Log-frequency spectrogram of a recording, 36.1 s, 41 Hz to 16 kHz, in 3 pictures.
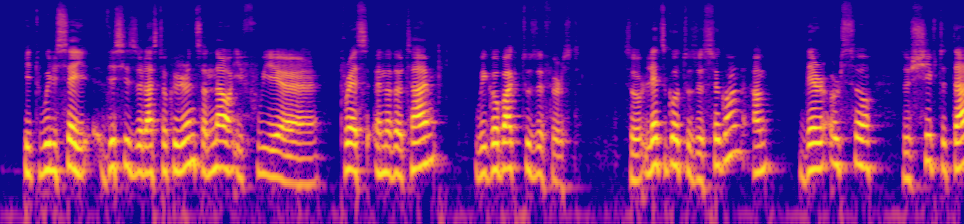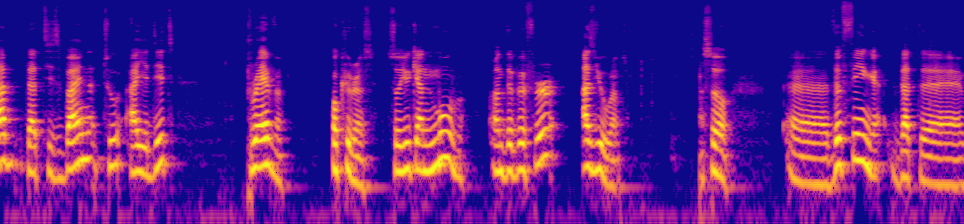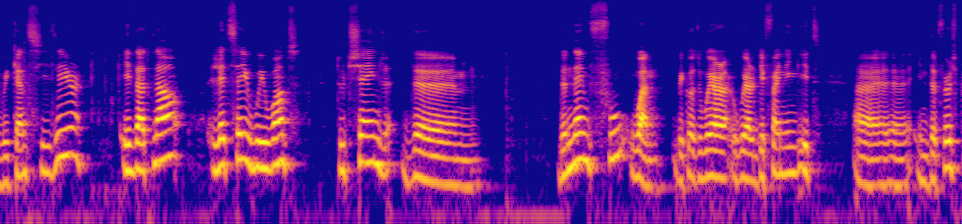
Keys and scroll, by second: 14.8 shift+Tab, 23.7 ctrl+g, 24.8-26.5 typing, 30.4 ctrl+F1.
